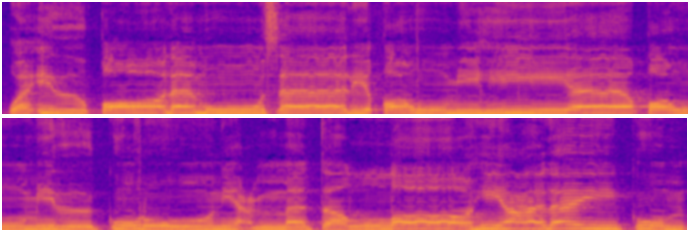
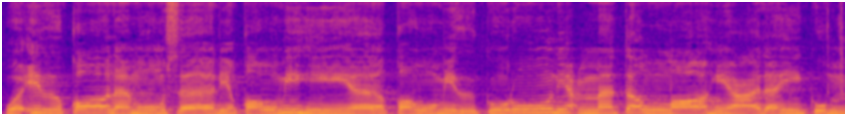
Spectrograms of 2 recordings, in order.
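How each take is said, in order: First: It is recited very slowly and melodically. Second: It is recited slowly, slightly faster than slowest. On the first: "Tingkatan yang paling perlahan disebut sebagai tahqiq" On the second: "tartil itu laju sedikit ya"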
